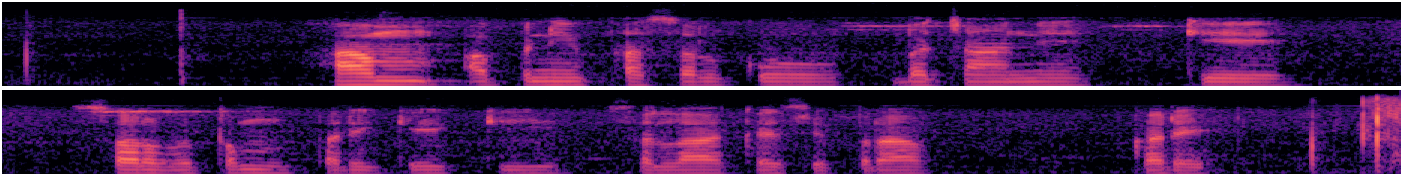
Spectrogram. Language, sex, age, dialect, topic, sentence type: Hindi, male, 25-30, Garhwali, agriculture, question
